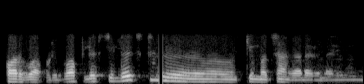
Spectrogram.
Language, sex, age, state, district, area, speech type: Marathi, male, 45-60, Maharashtra, Satara, urban, conversation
